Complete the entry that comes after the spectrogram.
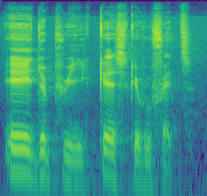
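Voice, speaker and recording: An actor playing a shrewd, dry examining magistrate in a 1960s French radio drama, speaking formally and with authority. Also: male voice, on the low side, slow pace. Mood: dry, brisk.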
